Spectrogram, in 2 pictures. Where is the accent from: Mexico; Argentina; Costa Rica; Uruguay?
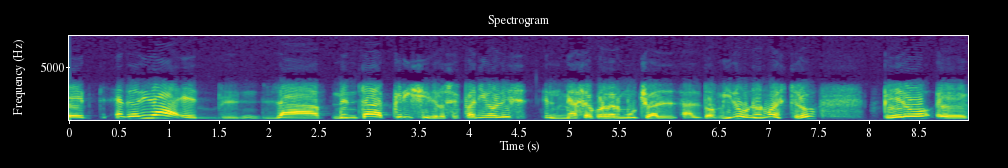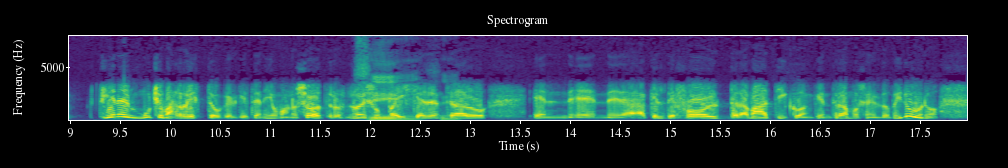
Argentina; Comparar nuestra vida como argentinos, nuestra realidad.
